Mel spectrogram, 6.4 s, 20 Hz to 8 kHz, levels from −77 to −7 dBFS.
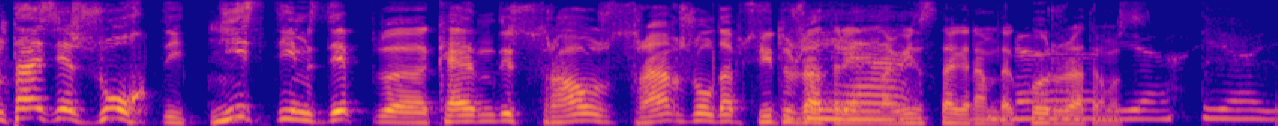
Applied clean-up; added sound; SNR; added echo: none; none; none; none.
